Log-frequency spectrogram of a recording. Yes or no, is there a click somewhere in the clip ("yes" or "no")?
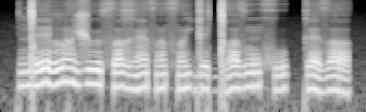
yes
